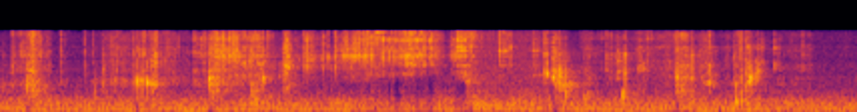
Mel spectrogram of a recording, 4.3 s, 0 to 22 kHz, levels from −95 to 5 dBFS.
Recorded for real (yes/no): no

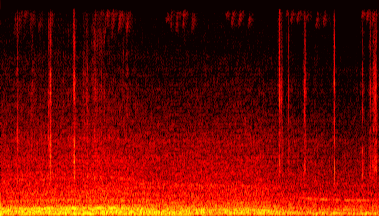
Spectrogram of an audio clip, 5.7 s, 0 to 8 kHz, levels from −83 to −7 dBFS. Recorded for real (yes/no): no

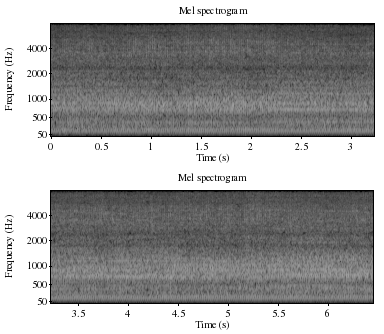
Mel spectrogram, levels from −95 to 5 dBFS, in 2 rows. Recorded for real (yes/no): yes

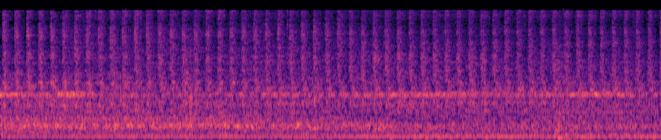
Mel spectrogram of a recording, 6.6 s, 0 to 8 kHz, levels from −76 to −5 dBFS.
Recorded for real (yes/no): no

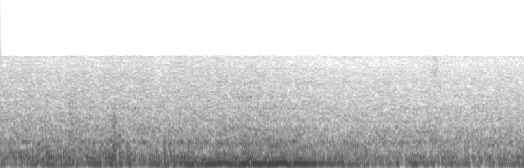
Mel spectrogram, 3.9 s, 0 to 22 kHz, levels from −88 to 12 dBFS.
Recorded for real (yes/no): no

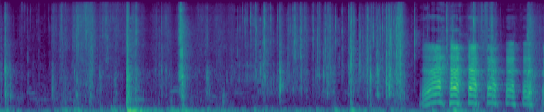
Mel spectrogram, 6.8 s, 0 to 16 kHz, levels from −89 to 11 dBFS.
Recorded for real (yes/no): yes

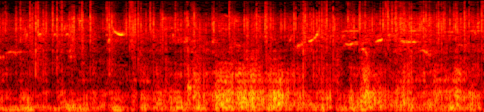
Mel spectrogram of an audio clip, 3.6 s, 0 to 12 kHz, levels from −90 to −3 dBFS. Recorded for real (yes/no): yes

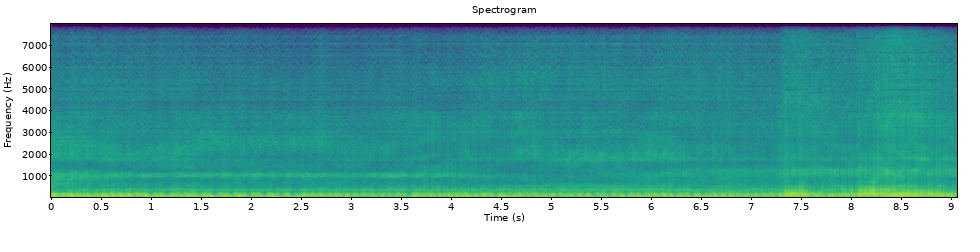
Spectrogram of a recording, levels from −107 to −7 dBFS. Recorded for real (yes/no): no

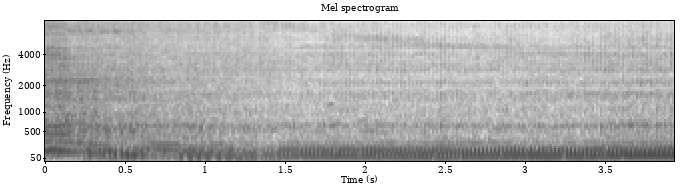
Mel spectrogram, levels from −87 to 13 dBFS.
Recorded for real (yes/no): no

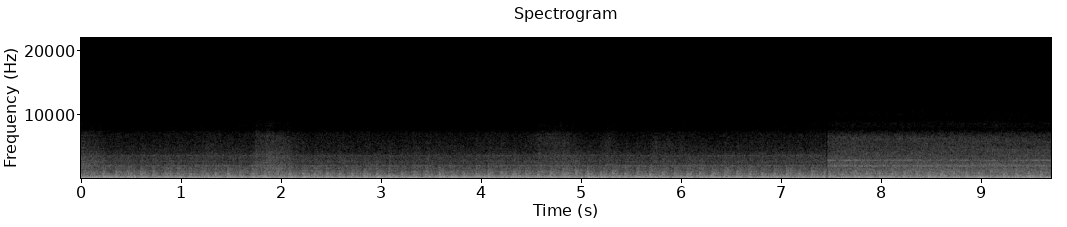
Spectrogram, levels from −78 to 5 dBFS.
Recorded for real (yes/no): yes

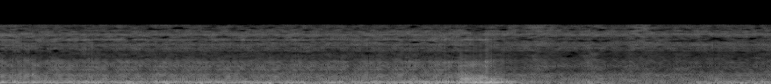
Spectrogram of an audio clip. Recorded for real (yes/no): no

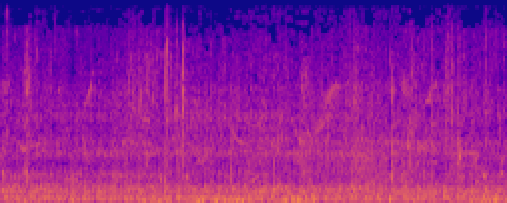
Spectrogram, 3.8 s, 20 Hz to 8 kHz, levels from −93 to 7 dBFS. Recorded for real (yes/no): yes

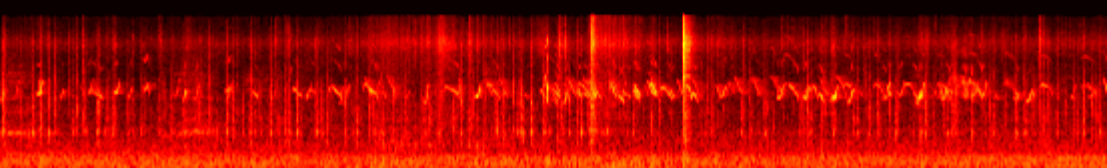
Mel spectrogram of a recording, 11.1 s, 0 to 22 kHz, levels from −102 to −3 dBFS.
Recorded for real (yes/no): yes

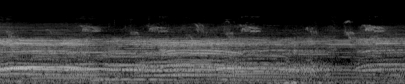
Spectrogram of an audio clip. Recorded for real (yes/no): no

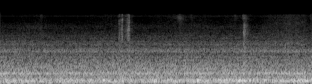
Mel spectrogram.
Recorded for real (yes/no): yes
